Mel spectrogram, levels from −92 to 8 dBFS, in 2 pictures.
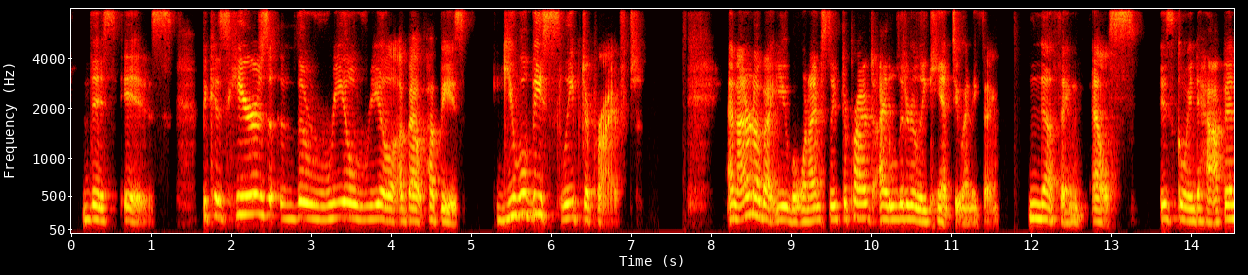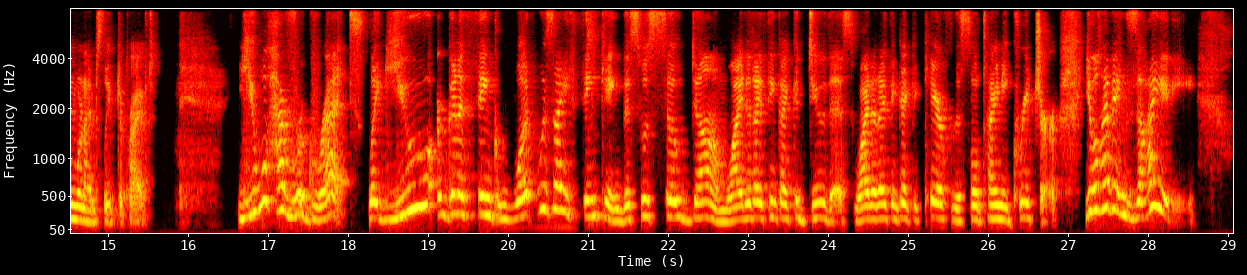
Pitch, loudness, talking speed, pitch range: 200 Hz, -20 LUFS, 170 wpm, 185-250 Hz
